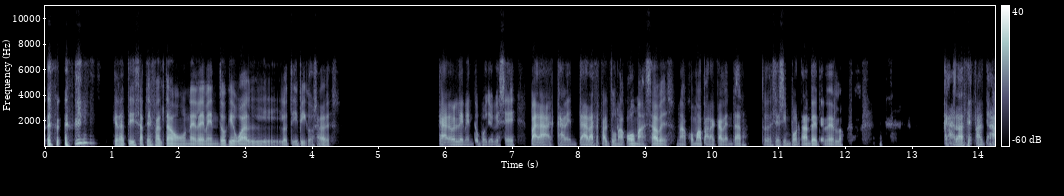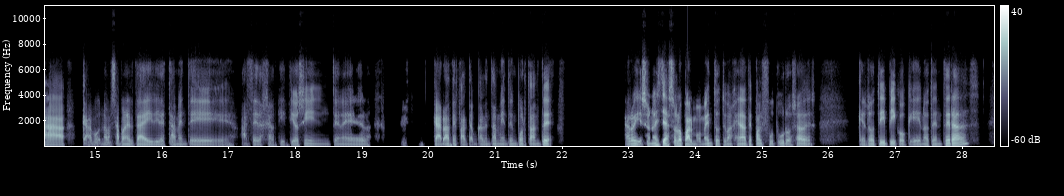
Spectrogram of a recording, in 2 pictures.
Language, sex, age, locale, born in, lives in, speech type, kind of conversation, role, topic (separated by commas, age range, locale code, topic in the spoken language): Spanish, male, 20-24, es-ES, Spain, Spain, conversation, unstructured, none, ¿Qué deporte crees que tiene más potencial para el desarrollo personal?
